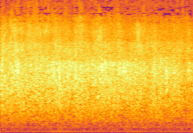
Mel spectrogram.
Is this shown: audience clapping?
yes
